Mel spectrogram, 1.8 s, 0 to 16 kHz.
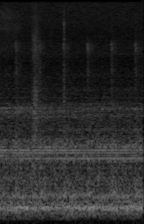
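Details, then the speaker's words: New Vevor 8 kW diesel air heater first run in garage, set about 25°C, medium setting: light steady tac-tac of fuel pump over constant fan hum; pumping normally. "donc là j'ai réglé la température vers 25°gr à peu près donc il tourne à moy normalement on va dire voilà donc on entend tac tac je sais pas si on l'entendz on entend la pompe"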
